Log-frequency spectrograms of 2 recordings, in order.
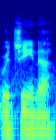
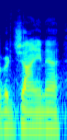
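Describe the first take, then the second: First: Regina as "reh-JEE-nah"; long EE in Regina. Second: Regina as "reh-JYE-nah"; long I in Regina; Regina with "eye". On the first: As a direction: say the middle of Regina like "jean". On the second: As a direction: say the middle of Regina to rhyme with "shine". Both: Shown as a demonstration. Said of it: "however people are saying it".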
